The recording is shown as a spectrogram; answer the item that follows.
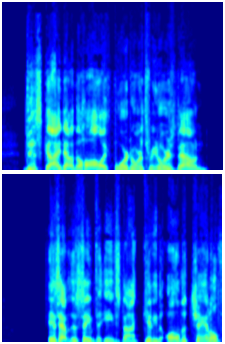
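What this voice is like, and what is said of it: Usual voice. Nothing is said of it.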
